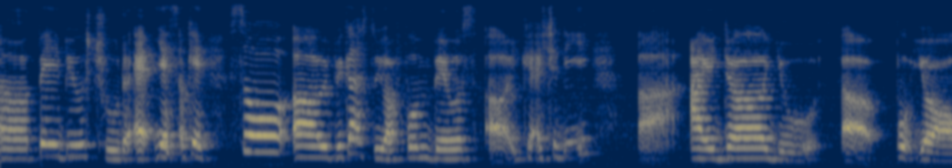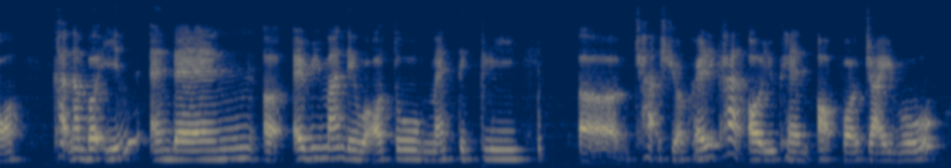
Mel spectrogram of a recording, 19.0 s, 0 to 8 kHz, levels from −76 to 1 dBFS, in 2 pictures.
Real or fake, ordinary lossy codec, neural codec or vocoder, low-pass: real; none; none; 7.2 kHz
